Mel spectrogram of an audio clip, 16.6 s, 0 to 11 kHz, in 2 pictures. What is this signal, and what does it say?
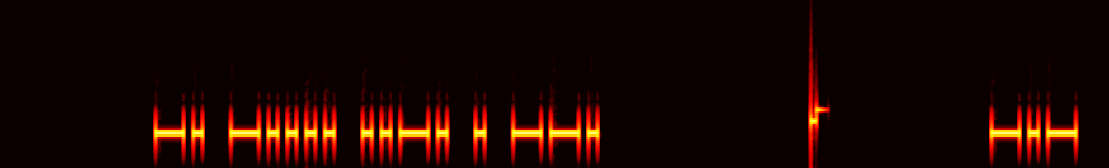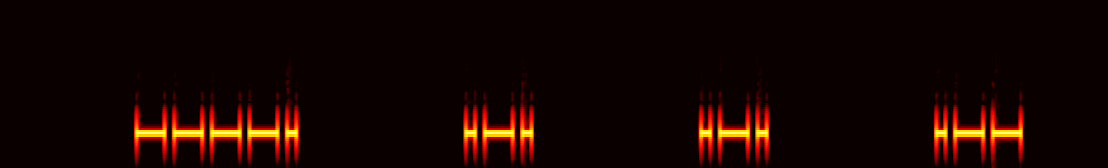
Morse code, heard as a keyed tone, about 17 wpm, spaced as for 9 wpm, 700 Hz. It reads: N6FEG K9RRW
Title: USA Call Signs - 5 Characters - 6x Character Spacing - 17wpm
